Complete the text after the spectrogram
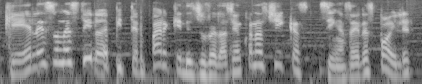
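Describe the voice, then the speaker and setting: A man with a Costa Rican accent talks in a slangy, animated way as a podcast co-host. His voice sits high and swoops lively up and down, with a bright edge. Faint music plays behind him. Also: brisk, husky. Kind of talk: casual chat.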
